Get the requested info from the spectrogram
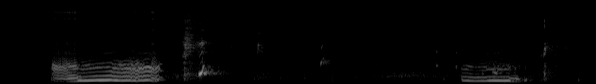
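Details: Sleeping Chihuahua snoring, then startled: a droning, buzzy tone with stacked overtones lasts about a second, followed by soft rustles and small clicks, then a second, shorter drone, all quiet and close.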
